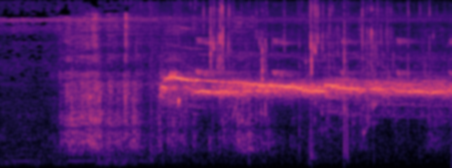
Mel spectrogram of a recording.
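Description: A rushing whoosh, then a loud, long, high whistling tone that slowly falls in pitch, with a few light clicks.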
